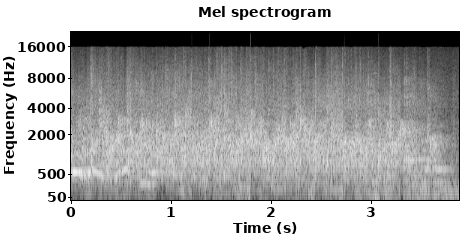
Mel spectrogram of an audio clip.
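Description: A crowd claps steadily and loudly for a few seconds, a dense crackle of many hands, with a few faint voices and a whistle-like tone mixed in before it begins to fade.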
